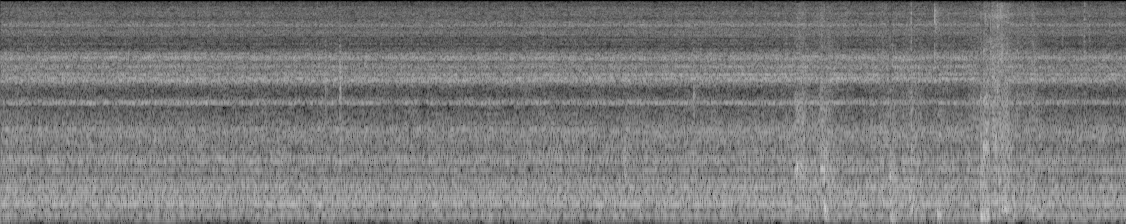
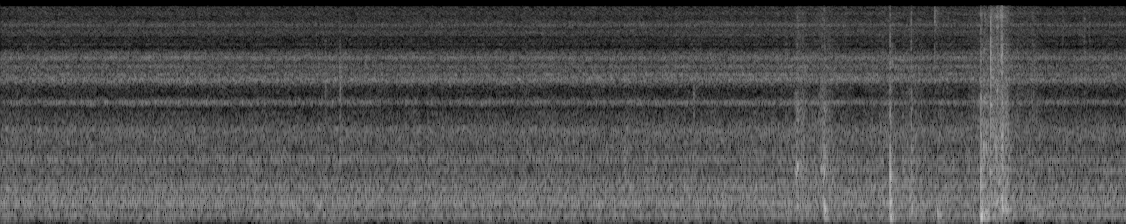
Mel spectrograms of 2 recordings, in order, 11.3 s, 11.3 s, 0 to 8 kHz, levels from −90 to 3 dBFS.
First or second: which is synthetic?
second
